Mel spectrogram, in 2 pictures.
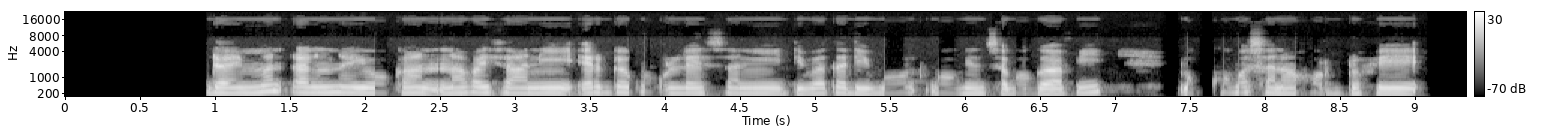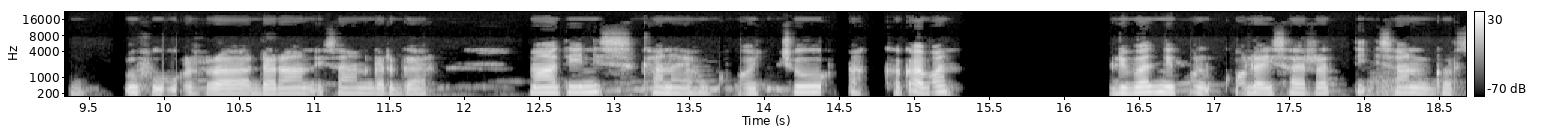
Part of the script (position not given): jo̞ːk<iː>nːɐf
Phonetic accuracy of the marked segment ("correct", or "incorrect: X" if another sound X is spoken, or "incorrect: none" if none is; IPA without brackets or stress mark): incorrect: aː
